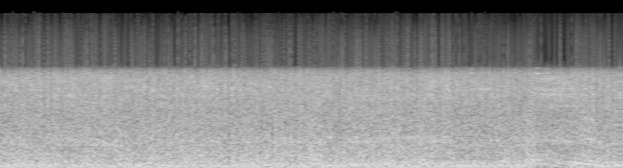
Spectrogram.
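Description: Black metal band playing live: a loud, dense, unbroken wall of distorted guitar and drums.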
